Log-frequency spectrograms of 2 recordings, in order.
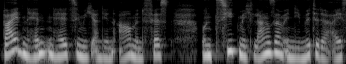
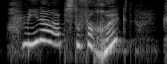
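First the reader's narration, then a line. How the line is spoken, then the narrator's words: Panicked shriek. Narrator (German): kreische ich panisch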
